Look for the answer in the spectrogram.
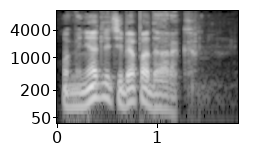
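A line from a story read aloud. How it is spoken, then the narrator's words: Quiet. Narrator (Russian): тихо сказал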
